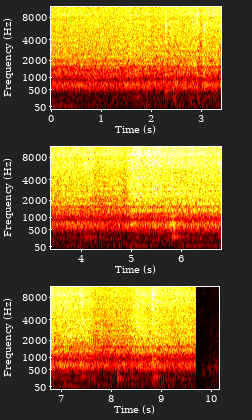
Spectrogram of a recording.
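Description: Spiny gourd (kakrol) and potatoes with turmeric and salt sizzle steadily in hot oil, a dense close frying hiss that holds for about ten seconds before cutting off abruptly.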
